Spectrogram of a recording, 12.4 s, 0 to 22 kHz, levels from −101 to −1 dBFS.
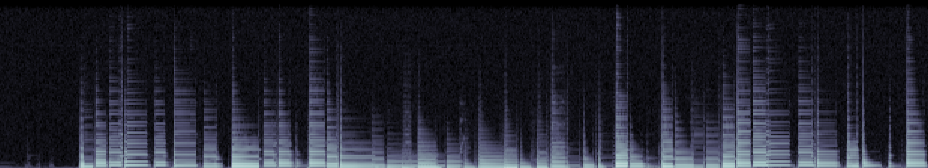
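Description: It's a music clip, and nothing technically wrong turns up anywhere in it, so there's nothing to time or trace back to a cause.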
